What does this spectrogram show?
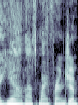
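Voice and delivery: worn-down, beaten, defeated and resigned tone. Pointing out how the other person answered: imitating a defeated tone. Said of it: "She sounds so defeated when she has to say".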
